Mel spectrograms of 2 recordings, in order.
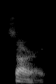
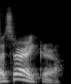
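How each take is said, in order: First: Much softer, gentle repeat to the dog; tender, quiet reassurance for a pet; soothing dog. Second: Said in the usual way. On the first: Real, not acted. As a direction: soften right down to calm the dog.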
